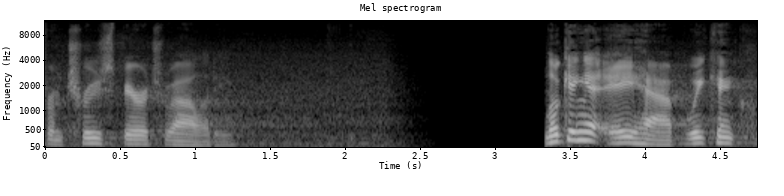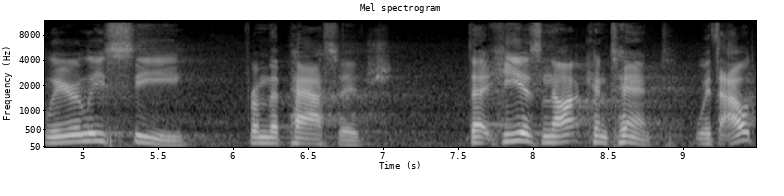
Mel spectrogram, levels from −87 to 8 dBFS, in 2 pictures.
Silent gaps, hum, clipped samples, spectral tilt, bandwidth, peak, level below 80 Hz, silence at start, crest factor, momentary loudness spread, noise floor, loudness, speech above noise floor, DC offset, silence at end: 2.80-3.32 s; none; under 0.1%; -4.5 dB/octave; 11.5 kHz; -2 dBFS; -62 dBFS; 0 s; 22 dB; 11 LU; -67 dBFS; -24 LUFS; 43 dB; under 0.1%; 0 s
